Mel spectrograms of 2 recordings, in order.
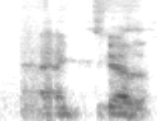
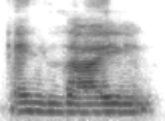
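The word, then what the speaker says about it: axile: Side वाला marginal और first वाला एक्सियल। एक्सियल नहीं, एक्साइल, एक्साइल।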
